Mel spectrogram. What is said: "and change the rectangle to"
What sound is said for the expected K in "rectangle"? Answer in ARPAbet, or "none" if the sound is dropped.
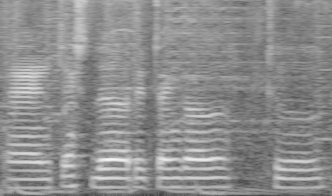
none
